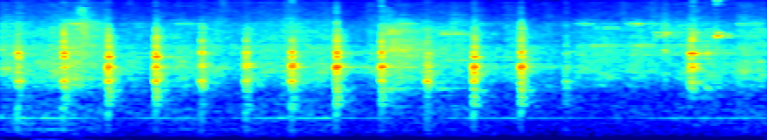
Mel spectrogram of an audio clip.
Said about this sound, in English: If you'll notice, he's hammering out a chain.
